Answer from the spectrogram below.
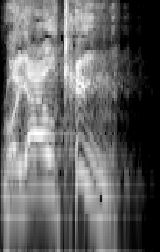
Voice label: intense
